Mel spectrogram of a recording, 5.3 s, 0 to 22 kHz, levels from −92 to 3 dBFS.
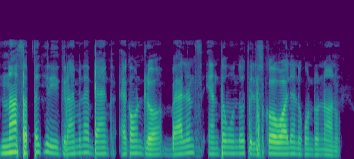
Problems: background sounds at intervals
